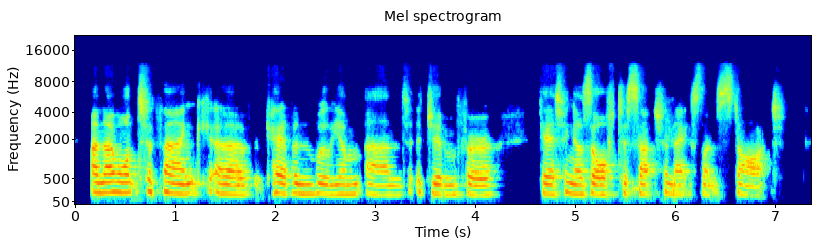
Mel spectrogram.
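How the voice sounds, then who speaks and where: A woman's medium-pitched voice with a Scottish accent, fairly slow and monotone, flat, on a very clean recording with a silent background. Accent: Scottish, still noticeable. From Scotland. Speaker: public health professor. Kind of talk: conference speech. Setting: conference hall with audience.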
